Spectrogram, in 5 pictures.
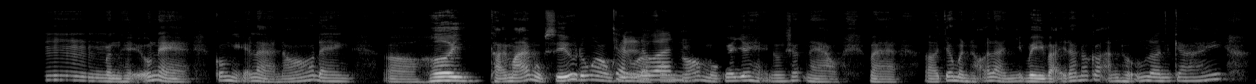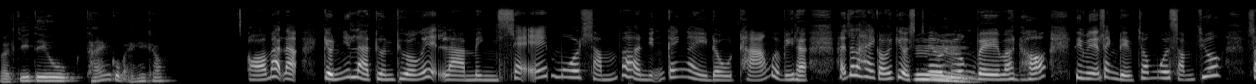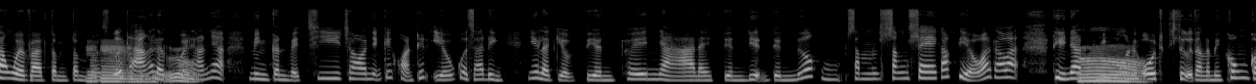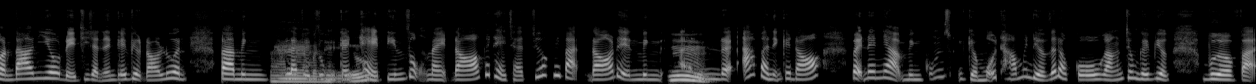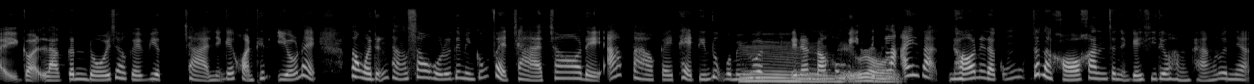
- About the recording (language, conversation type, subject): Vietnamese, advice, Làm thế nào để ưu tiên chất lượng hơn số lượng khi mua sắm?
- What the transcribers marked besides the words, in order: other background noise; tapping; laughing while speaking: "mà nó"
